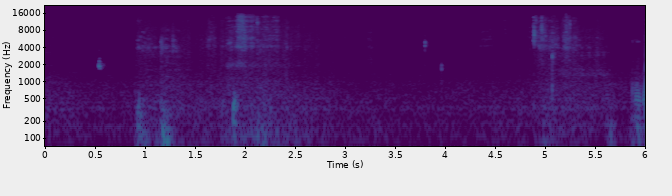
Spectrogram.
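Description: Faint road and tyre noise inside a Tesla's quiet electric-car cabin while driving, with a few soft knocks about one and two seconds in.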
